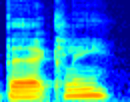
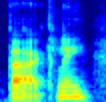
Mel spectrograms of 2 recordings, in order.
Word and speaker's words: Barclay: The one in Scunthorpe, the Barclay, or well, I think locally people call it Berkeley, but I think it's supposed to be pronounced Barclay.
